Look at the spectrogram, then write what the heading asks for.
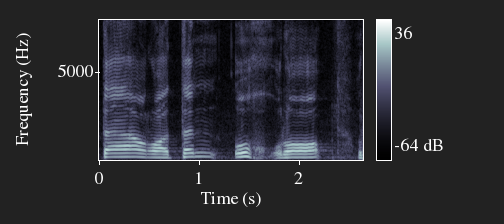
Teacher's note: تو یہ تنوین کو اظہار کے ساتھ پڑھا جائے گا، یعنی غنہ یا اخفاء نہیں کیا جائے گا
